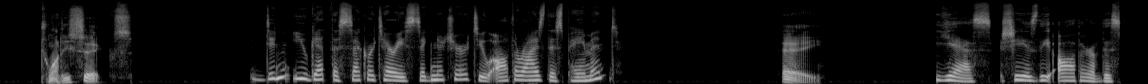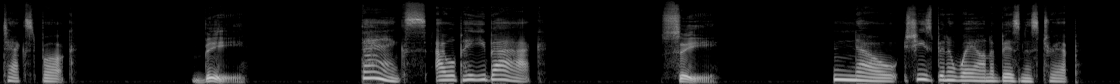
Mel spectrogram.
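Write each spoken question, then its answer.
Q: Didn't you get the secretary's signature to authorize this payment?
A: C: No, she's been away on a business trip.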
